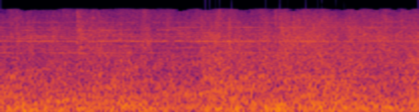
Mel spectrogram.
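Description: A huge monster roars.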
